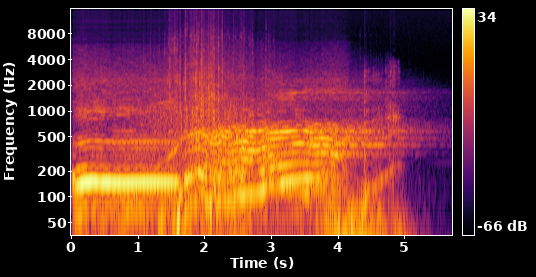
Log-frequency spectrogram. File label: Mushroom Adult; Ambience; Props; Warframe; Venus Open World; Venus Landscape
